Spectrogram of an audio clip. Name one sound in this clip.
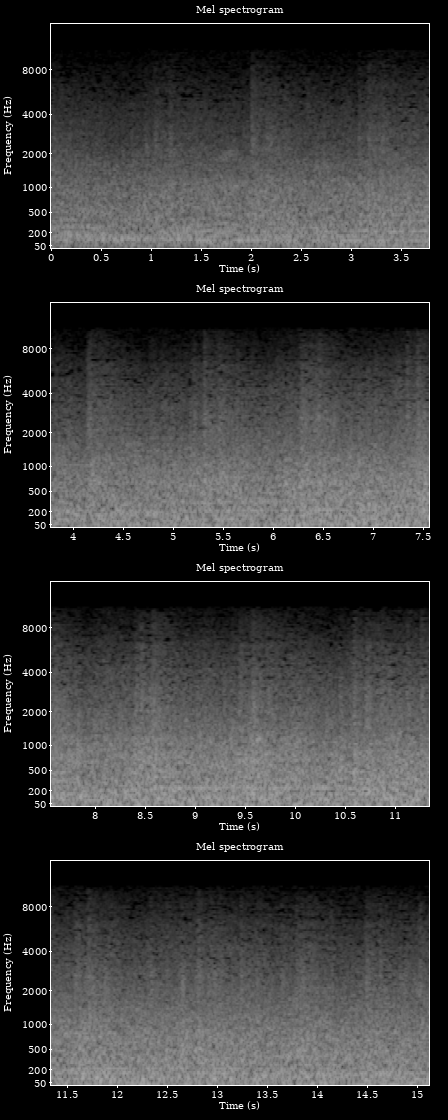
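Footsteps tap on pavement at a walking pace.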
